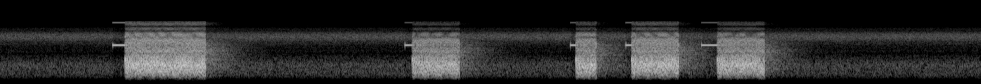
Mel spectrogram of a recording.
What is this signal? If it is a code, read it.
ACARS aircraft data, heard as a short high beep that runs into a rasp, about 2400 baud, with a squelch burst at the end.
